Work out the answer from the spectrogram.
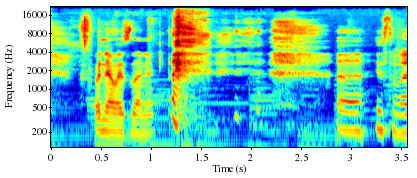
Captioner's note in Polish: śmiech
